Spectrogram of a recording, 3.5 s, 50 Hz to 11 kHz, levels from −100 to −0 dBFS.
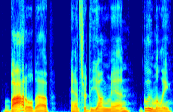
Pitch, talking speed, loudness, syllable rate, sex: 140 Hz, 120 wpm, -22 LUFS, 4.6 syllables/s, female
